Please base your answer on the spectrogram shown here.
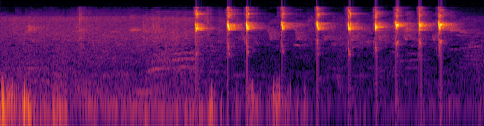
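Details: Lovebird calls used as a prompt recording to get other lovebirds singing: after low rustling, a series of about ten sharp high chips, spaced roughly every half second.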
